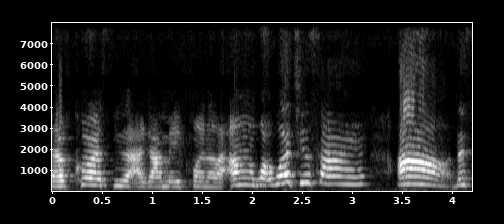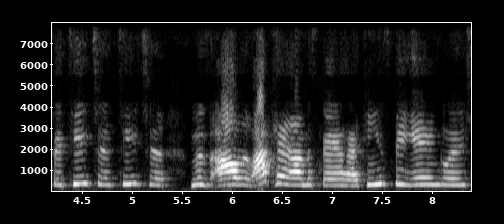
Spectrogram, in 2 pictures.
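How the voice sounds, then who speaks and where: Projecting a raised voice at an extremely high pitch, a woman speaks at a moderate pace with lively intonation and a bright, sharp tone on a very clean recording with a silent background. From Nigeria (Ijebu). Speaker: vlogger. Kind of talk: casual chat. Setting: webcam video.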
